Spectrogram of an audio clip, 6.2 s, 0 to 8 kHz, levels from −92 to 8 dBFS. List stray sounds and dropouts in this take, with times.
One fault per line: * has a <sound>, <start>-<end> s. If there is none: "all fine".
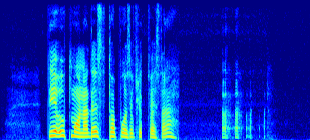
* has a dropout, 2.8-3.0 s
* has a laugh, 4.4-5.3 s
